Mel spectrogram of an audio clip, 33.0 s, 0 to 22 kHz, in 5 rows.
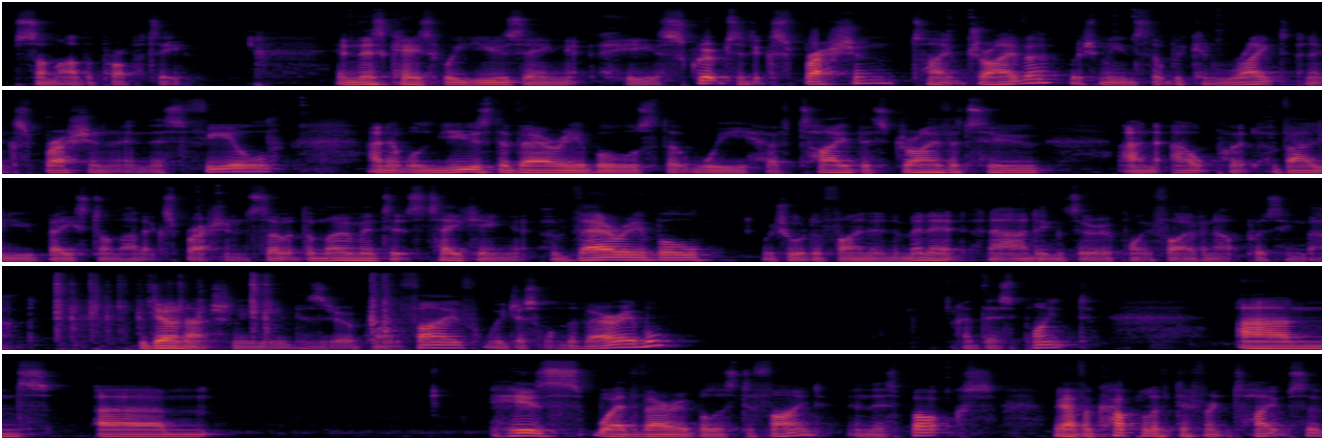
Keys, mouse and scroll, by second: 20.3 BackSpace, 20.4 BackSpace, 20.7 BackSpace.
